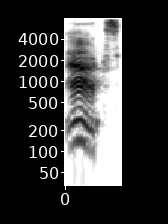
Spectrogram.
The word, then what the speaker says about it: ask: As a matter of fact, the pronunciation ax has been around in English for as long as the pronunciation ask has been.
